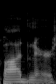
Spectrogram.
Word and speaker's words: Bodner: Okay, so it's Bodner, so it sounds like an E-R at the end.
